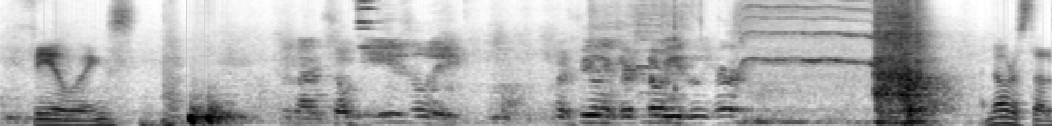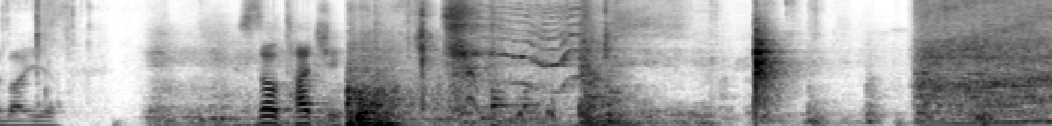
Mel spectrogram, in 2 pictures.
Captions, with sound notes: Feelings. - 'Cause I'm so easily, my feelings are so easily hurt. - I noticed that about you. You're so touchy. (laughs) (drill whirring)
